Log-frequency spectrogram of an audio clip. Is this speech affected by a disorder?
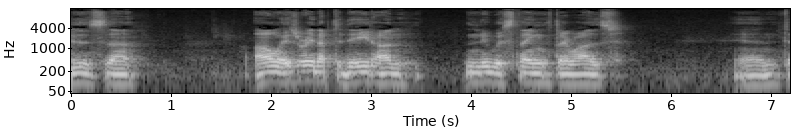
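Yes: cerebral palsy; fine motor problems, uses crutches.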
